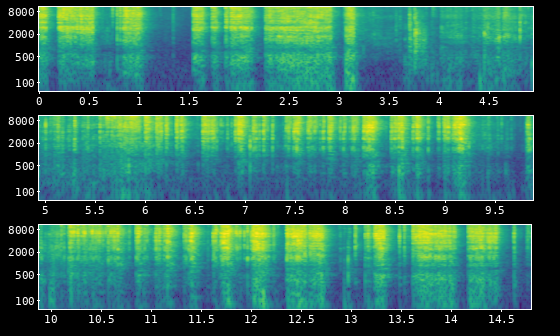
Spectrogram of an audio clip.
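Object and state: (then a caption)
Nylon hook-and-loop (velcro) strips being peeled apart. Fingers with long nails peel red and white nylon hook-and-loop (velcro) strips off a black loop panel and pull the hook and loop sides apart. The result is a series of bright, crackling, scratchy rips in quick bursts separated by brief pauses, with almost no low end.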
